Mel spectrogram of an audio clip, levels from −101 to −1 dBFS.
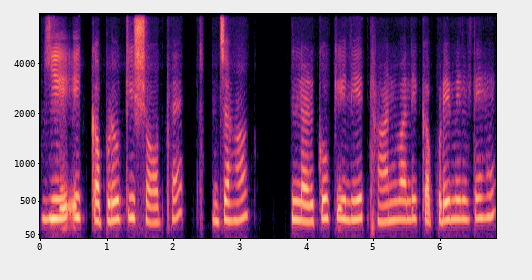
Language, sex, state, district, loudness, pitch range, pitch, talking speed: Hindi, female, Chhattisgarh, Raipur, -17 LUFS, 235-265 Hz, 255 Hz, 130 wpm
